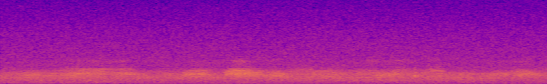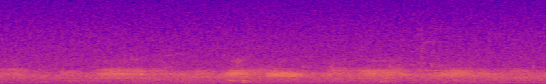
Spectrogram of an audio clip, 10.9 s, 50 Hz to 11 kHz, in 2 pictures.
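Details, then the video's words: Night-time crow chorus in March 2021, spring, under a full moon. Grating caws rise and fall in overlapping waves, some louder bursts standing out around the middle and later, over steady background noise. "Varnų garsai"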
